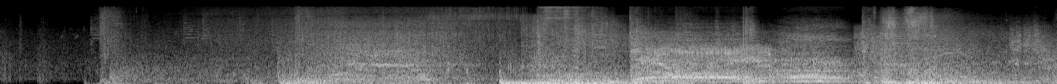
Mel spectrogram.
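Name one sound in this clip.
Game spells whoosh and crackle during a battle.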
